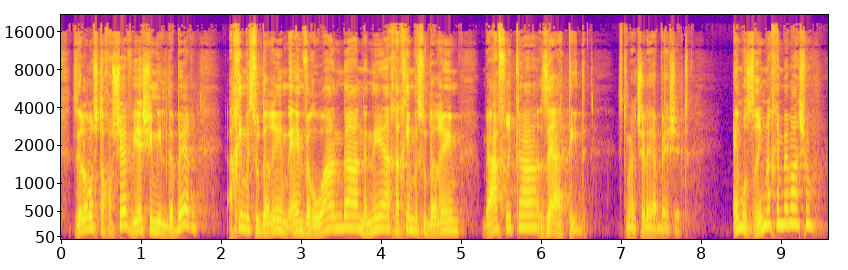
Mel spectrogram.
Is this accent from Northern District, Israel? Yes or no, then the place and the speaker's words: no; Beersheba, Southern District, Israel; now in Tel Aviv, Israel; כיוון שגדלתי בבאר שבע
